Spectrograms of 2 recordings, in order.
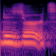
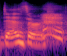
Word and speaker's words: dessert: Okay, for instance, we can say one of Nancy's favorite desserts is chocolate cake with a scoop of ice cream on the side. Yum, OK. 所以接着我们来看 food 食物可以怎么分类哦？你可以在上面写像是 main course，就是有主菜的意思，或者是甜点，还记得怎么说吗？Dessert。记得发音不能讲成 desert，这是沙漠，OK？So one S 是 desert 沙漠，两个 S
